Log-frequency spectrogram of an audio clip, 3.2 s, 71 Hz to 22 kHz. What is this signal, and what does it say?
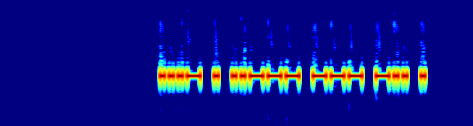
Morse code, heard as a keyed tone, about 40 wpm, 700 Hz. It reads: VE2ODE
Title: DXCC-100 Call Signs - 6 Characters - Repeated 2x - 40wpm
